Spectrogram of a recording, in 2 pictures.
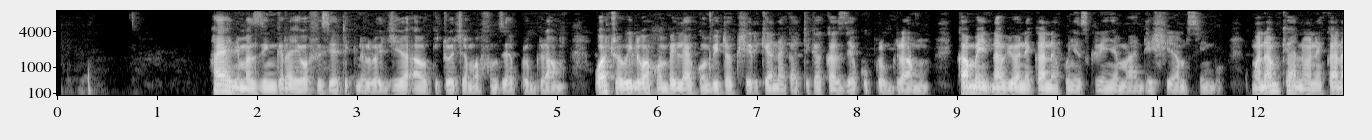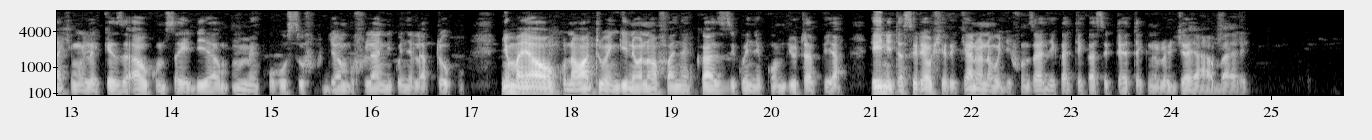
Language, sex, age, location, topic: Swahili, male, 18-24, Nairobi, education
